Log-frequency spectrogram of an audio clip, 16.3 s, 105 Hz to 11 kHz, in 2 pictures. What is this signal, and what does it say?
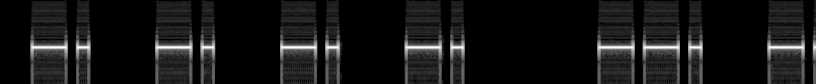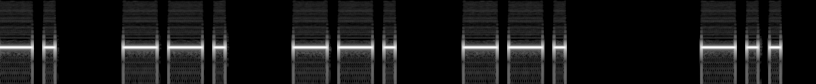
Morse code, heard as a keyed tone, about 10 wpm, 800 Hz. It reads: N N N N G G G G G D
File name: morse mp3 / lecon4-vitesse 10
